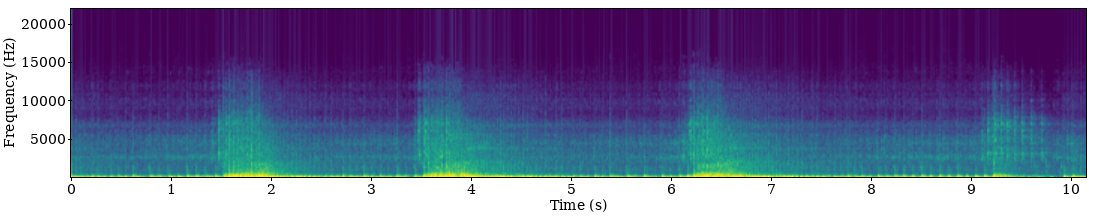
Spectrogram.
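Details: 2000 Yamaha TTR90 single-cylinder dirt bike, carburetor refitted after falling off, airbox off: thumping idle that stumbles briefly on each hard blip before picking up; slightly doggy on snap throttle, lean running suspected without the airbox.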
